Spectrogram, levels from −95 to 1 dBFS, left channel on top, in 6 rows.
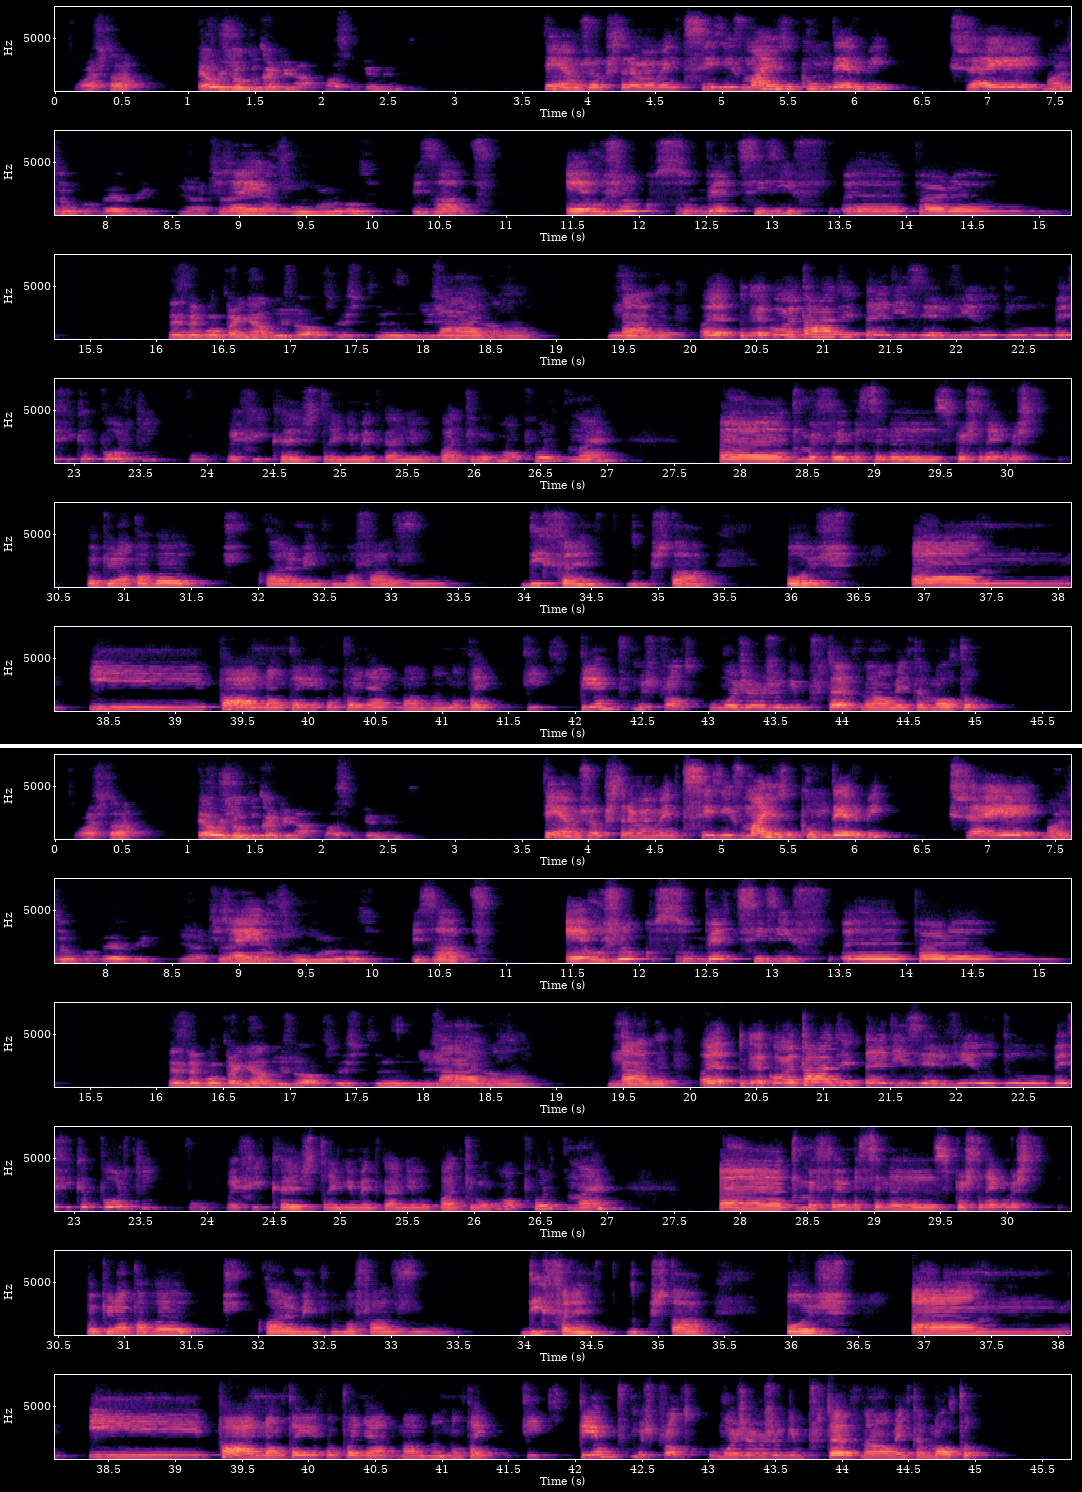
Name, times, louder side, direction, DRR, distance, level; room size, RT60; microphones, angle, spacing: voice 1, 0.1-0.5 1.1-2.6 7.4-9.9 12.4-12.5 16.1-18.6, right 2 dB, 20° right, -4 dB, 1.5 m, -32 dB
voice 2, 3.7-6.2 6.7-7.3 8.9-9.8 10.3-10.7 11.4-15.1 17.9-18.8 19.4-19.8 20.1-23.6 23.9-27.0 27.8-30.2 30.7-31.5 31.7-33.4 34.0-35.3 36.0-36.4 36.9-38.1 38.4-41.3 41.6-41.7 42.0-45.0, right 1 dB, 80° right, 3 dB, 0.9 m, -30 dB
3.7 x 2.3 x 3.2 m, 0.32 s
head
